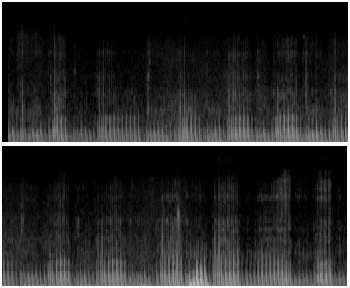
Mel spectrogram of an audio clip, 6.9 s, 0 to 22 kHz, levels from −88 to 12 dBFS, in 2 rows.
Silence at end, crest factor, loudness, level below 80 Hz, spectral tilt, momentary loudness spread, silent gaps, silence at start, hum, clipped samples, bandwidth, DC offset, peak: 0 s; 26 dB; -37 LUFS; -42 dBFS; -8 dB/octave; 17 LU; none; 0.05 s; none; under 0.1%; 10.5 kHz; under 0.1%; -10 dBFS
